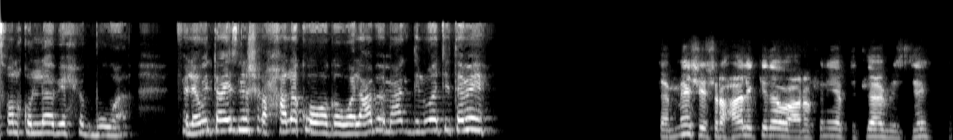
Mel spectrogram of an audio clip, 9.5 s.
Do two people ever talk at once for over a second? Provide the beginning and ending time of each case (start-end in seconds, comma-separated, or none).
none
